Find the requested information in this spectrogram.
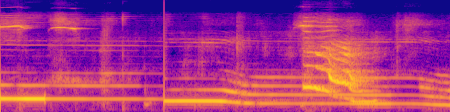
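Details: Long-coat German Shepherd puppy aged two months howling: a level sustained tone, then a lower steady note, breaking into a rough wavering cry before settling back to a drawn-out howl.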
